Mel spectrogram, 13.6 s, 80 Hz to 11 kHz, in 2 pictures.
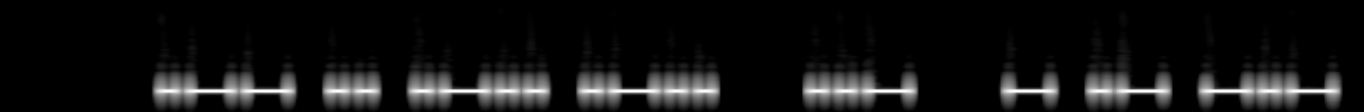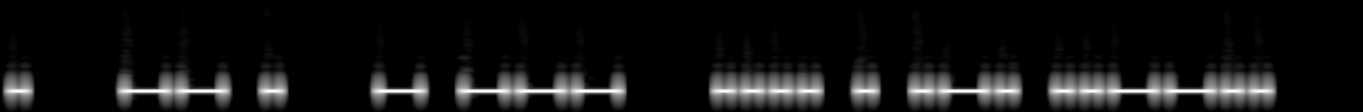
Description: Morse code, heard as a keyed tone, about 17 wpm, 700 Hz. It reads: WILL U TAKE ME TO HER?
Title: Sentences from Top 200 Words and Abbreviations 17wpm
